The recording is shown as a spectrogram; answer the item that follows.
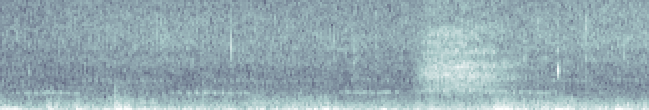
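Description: Steady rain falling with a low rumble of thunder.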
